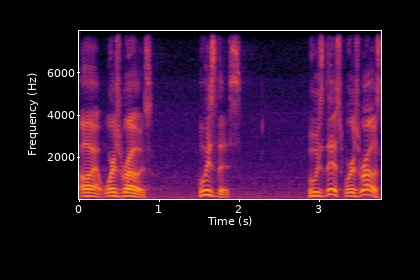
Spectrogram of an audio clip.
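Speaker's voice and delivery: hostile, suspicious angry voice. Retelling answering someone's phone for an unknown number, imitating an angry caller. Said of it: "very very angry back and forth".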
